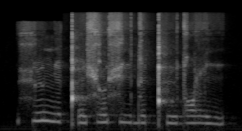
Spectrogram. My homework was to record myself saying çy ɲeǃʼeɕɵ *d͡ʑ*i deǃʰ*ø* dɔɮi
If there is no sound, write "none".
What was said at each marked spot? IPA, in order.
ɕ, y

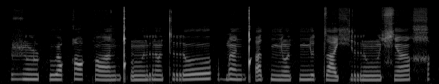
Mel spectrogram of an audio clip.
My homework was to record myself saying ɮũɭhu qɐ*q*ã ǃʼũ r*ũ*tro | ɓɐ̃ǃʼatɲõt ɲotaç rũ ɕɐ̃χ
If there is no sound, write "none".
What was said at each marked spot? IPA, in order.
q, õ

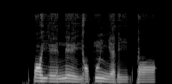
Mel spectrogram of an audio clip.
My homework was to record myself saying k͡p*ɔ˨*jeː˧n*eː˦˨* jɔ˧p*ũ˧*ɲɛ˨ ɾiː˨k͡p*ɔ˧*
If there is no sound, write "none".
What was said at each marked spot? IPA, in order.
ɔ˦, eː˦˨, ũ˦, ɔ˧

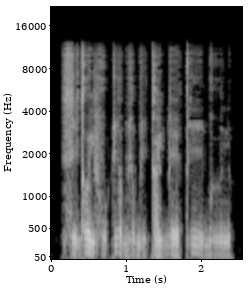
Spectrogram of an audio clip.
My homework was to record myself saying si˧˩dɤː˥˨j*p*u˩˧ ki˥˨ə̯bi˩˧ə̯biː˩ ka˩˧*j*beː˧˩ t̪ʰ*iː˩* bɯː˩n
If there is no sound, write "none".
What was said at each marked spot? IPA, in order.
f, j, iː˥˨

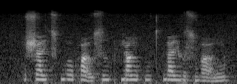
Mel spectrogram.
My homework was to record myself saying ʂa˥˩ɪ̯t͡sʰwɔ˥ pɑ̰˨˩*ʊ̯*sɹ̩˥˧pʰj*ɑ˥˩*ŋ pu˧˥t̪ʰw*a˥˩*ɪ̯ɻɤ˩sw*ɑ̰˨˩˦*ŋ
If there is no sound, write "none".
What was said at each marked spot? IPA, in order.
ʊ̯, ɑ˥˩, a˥˩, ɑ̰˨˩˦

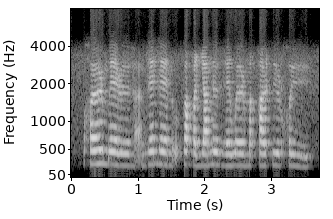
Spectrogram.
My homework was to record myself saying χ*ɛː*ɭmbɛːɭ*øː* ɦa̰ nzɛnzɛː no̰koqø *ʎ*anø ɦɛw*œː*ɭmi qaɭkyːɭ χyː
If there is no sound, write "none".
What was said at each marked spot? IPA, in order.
œː, øː, ʎ, œː

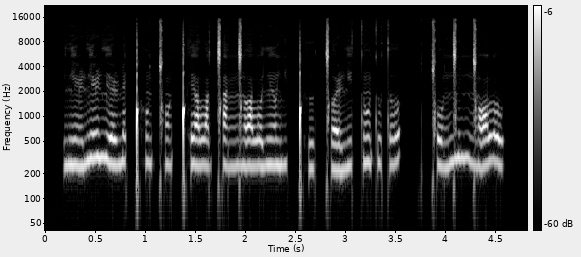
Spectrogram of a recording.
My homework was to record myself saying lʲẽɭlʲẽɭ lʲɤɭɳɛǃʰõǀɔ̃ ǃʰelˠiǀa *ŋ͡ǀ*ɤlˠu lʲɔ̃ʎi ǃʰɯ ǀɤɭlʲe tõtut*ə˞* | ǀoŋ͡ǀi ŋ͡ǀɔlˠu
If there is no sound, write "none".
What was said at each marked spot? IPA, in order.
ŋ͡ǀ, ɤ

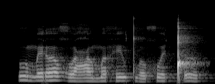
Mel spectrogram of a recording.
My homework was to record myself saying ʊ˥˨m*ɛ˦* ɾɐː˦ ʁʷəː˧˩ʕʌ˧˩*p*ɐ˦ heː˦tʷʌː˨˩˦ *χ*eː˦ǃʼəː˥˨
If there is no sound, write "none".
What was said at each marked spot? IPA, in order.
ɛ˦, m, χʷ

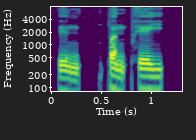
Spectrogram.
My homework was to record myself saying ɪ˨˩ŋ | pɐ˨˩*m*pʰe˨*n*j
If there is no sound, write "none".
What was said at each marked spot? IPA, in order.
n, none

